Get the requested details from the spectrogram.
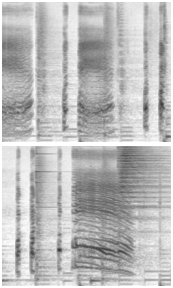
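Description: A hen clucks loudly: drawn-out calls broken by quick, sharp clucks, ending in a longer stretched squawk. No one speaks.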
